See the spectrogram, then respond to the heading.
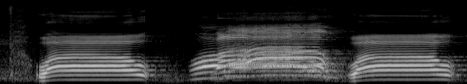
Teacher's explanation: اسے ہم کھینچ کر پڑھیں گے اور اسے ہم دونوں ہونٹوں کو گول کر کر ادا کریں گے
